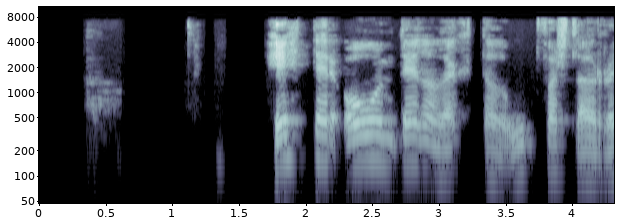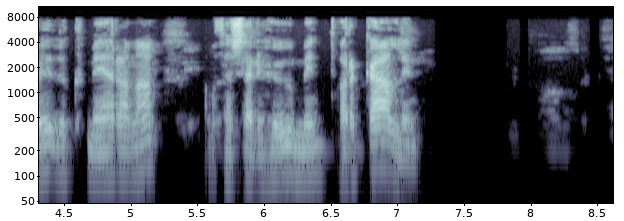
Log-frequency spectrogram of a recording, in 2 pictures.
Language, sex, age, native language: Icelandic, male, 30-39, Icelandic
